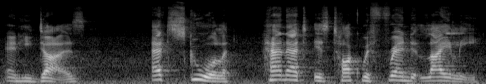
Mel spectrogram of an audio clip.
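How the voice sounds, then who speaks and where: High-voiced man reading fan fiction. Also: lively intonation, bright, forceful tone, a little hiss or hum. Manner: deliberate, reads errors as written. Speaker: narrator.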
